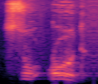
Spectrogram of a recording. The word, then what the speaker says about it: سعود: یہ سعود لفظ تلفظ غلط ہے، سین پر پیش آتا ہے سعود، جیسے سعودی عرب ہے نا بولتے ہیں نا، تو یہ سین پر پیش ہے سعود.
